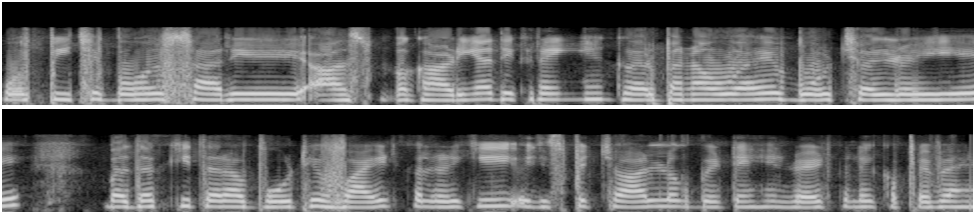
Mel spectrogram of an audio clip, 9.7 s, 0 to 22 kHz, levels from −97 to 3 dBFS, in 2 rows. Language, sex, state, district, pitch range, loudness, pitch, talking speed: Kumaoni, female, Uttarakhand, Uttarkashi, 215-230 Hz, -17 LUFS, 220 Hz, 215 wpm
